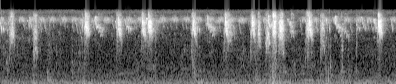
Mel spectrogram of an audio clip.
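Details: Noisy manyar (weaver) chicks used as a lure: busy overlapping high chirps and harsh buzzy notes, with frequent loud bursts through the whole stretch.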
